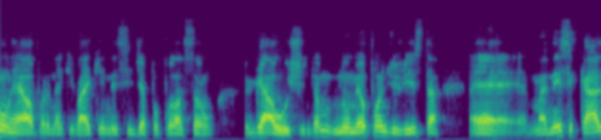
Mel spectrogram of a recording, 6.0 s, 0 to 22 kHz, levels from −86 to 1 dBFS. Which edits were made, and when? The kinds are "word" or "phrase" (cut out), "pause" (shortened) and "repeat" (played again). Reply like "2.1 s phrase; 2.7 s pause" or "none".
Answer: none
